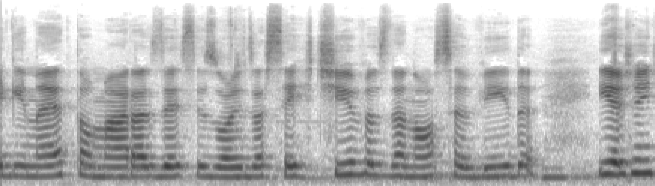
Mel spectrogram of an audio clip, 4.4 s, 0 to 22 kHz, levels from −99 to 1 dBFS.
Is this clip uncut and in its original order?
yes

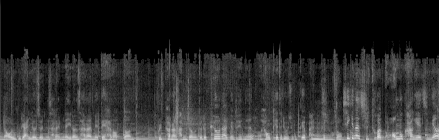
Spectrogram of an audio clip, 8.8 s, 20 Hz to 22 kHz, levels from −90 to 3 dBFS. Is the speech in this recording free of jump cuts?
no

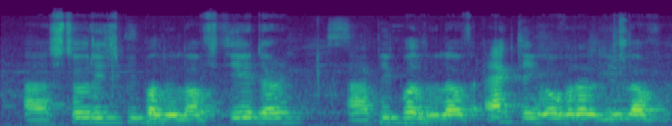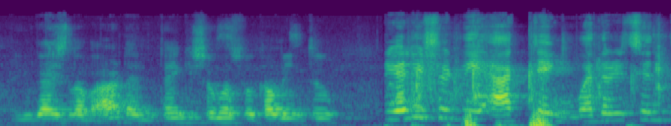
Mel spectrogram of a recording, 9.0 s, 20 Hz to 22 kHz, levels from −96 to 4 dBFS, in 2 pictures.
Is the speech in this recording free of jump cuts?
no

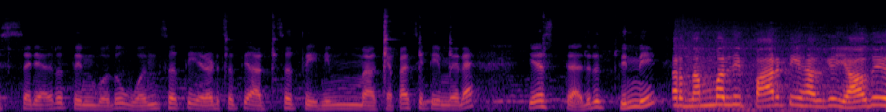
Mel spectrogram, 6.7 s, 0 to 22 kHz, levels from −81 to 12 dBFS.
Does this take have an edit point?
yes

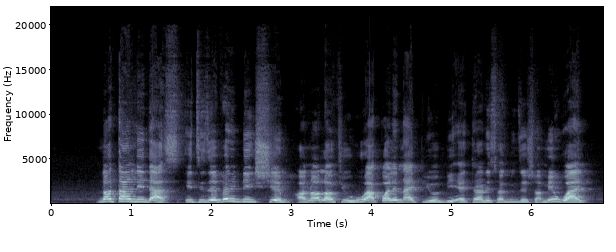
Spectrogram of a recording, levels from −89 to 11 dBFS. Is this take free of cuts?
yes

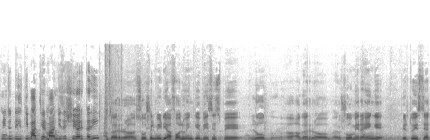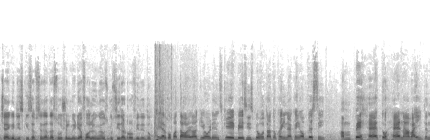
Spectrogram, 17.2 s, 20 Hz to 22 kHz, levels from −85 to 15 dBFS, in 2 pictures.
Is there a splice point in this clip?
yes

